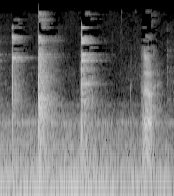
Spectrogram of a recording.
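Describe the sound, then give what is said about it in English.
Three sharp, ringing metallic hammer blows on a king-size horseshoe being fitted to a big horse named Storm, struck at an uneven pace, followed by a short low voiced murmur over a steady background hum. “This horse of yours takes a king-size shoe, man.”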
